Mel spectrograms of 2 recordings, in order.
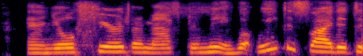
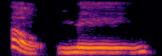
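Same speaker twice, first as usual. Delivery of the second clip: softened plea; 5 dB quieter than usual. Acted. Poet repeating the plea for help, hushed. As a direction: let "help me" drop to a quiet appeal.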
